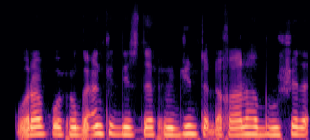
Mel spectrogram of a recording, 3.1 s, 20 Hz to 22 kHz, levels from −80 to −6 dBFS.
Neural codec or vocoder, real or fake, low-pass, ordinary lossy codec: codec, 44.1 kHz, 7.8 kbps, DAC; fake; 19.8 kHz; none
